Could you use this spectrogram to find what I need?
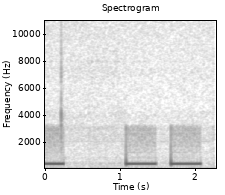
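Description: Telephone keypad tones sound as a player dials out for help during a quiz game. Three steady electronic beeps share the same pitch: a short first tone, then two longer ones of about half a second each, separated by quiet gaps.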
